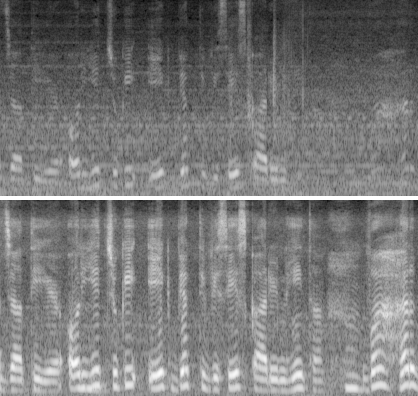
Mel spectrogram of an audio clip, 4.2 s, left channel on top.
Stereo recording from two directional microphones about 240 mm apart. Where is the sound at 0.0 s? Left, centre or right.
Right.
